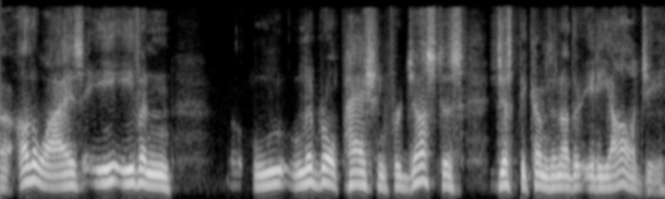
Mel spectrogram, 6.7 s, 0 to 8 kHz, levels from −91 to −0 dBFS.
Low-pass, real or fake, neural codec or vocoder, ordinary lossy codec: 7.2 kHz; real; none; AAC, 32 kbps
